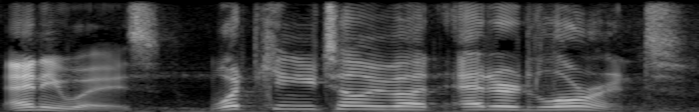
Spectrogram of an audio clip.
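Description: A man's voice: high voice, big pitch swings, fairly quick. A man playing a vain, self-pitying teenage boy superhero in a comedy sketch, talking in a pompous, oblivious way. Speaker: Bruce Wayne Jr.

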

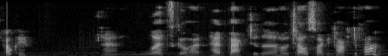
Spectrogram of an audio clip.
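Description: No-nonsense detective played by a woman, bright forceful tone, firm, insistent, suspicious, tabletop roleplay with music behind. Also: medium pitch, lively intonation, quick pace, voice pushed up. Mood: firm, businesslike.

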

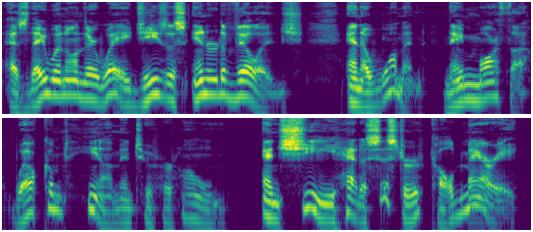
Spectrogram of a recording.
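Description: A low-pitched man narrates a devotional text in a deliberate, measured manner. His pitch moves expressively as he leans on key phrases, and the pace stays very unhurried. The sound is dry and close, like an audiobook. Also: a little mellow, dry recording.

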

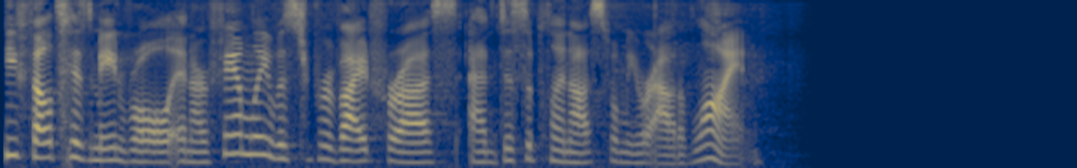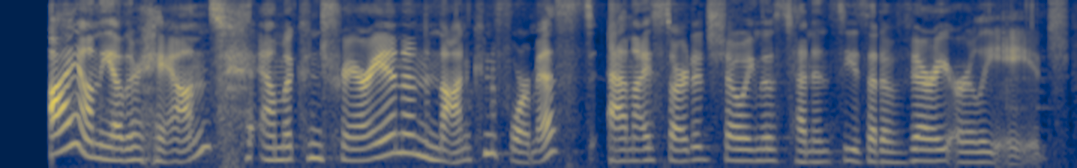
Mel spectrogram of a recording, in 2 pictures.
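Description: A woman in her late thirties giving a sermon, earnest and warm with touches of light humor. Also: mid-range voice, expressive, moderate pace. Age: late 30s. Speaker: lay preacher. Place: church sanctuary. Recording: long church reverb.

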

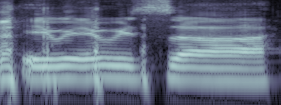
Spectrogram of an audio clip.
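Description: A man's voice: fairly high pitch, clear, resonant tone, dry recording. A man in his thirties, born in the Czech Republic, chatting as a musician guest in an interview, rambling through stories with many restarts and fillers. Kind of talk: casual interview chat.

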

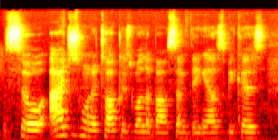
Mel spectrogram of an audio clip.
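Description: A woman's voice: low-pitched, fast talker, a bit bright, faint music behind. A young woman from Cameroon co-hosting a casual talk show, speaking emphatically and throwing out rhetorical questions. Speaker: podcast co-host. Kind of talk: casual chat.

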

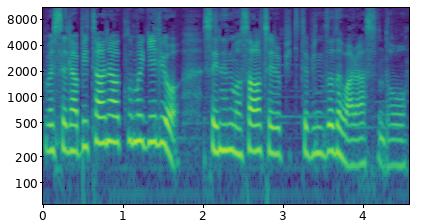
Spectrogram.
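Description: Bright-voiced woman guest, lively explainer. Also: fairly high pitch, a little fast. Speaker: guest, folklore researcher. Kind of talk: radio conversation. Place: radio studio.

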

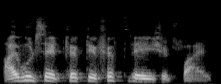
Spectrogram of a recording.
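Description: A husky-voiced man giving direct, instructive legal advice as the attorney hosting a question-and-answer call. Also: on the high side, wildly swooping pitch, a little fast, no echo. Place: conference call, close dry sound. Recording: dull, muffled conference-call audio.

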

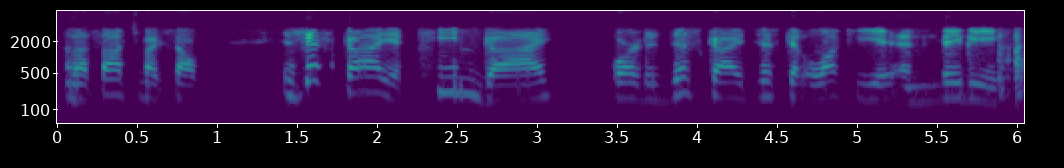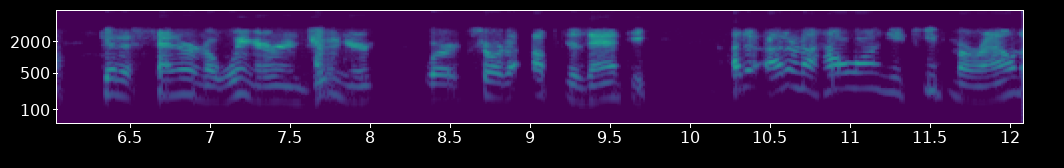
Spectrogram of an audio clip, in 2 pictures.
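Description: High-pitched man on phone. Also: no room sound. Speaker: phone-in caller. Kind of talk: casual anecdote and opinion. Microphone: telephone. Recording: thin narrowband phone line.

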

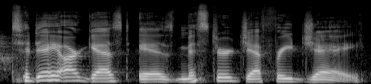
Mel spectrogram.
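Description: A man with a nasal voice hosting a casual podcast, chatty and quick to laugh, acting out what others said. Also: mid-range voice, clean tone. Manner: chatty, laughs often, animated retelling. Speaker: podcast host. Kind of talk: casual chat.

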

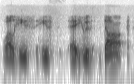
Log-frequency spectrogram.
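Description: A man's voice: mid-range voice, normal speed, narrow, tinny audio. A middle-aged man from Iraq, a physicist guest, explaining things in an interview and often restarting and repeating words.

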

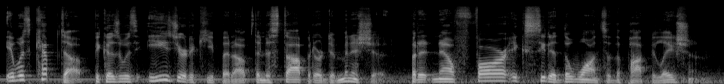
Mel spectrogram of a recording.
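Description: A man narrating a story in a deliberate, literary, dramatic scripted style. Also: lowish voice, big pitch swings, slight background noise. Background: music.

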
